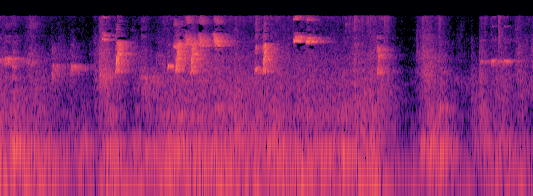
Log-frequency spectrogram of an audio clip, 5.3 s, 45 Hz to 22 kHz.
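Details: European goldfinch of the subspecies major, recorded in 2019, gives brief high chirps and short twittering bursts over steady low background noise.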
